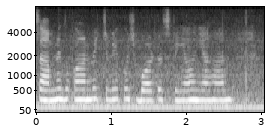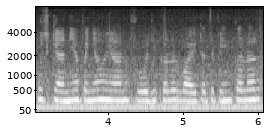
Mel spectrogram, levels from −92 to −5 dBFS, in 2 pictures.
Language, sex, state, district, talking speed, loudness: Punjabi, female, Punjab, Fazilka, 205 wpm, -14 LUFS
